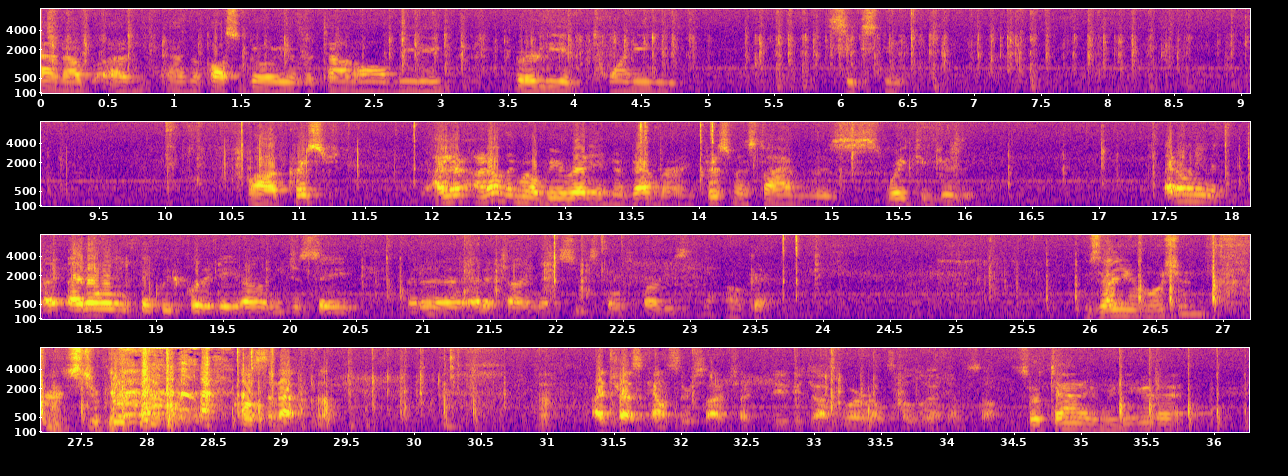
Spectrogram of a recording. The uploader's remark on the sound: Audio recording of the October 13, 2015 Regular Meeting of Peace River's Town Council.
